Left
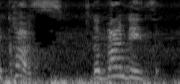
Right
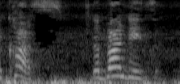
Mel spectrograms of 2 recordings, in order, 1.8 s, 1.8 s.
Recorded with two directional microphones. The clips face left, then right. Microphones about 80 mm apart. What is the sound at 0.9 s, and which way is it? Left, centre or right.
Speech, right.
